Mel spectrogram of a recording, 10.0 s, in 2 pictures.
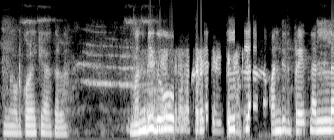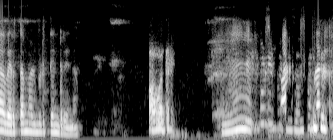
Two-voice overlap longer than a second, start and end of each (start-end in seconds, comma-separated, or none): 2.0-3.7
